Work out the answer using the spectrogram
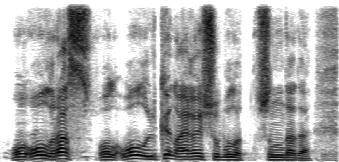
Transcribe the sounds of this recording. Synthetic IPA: owo̞lˠɾɑswolˠwʔo̞lˠʏlkʲe̞nɑjʁɑjʃəbo̞lˠɑd̪əʃənənd̪ɑd̪ə

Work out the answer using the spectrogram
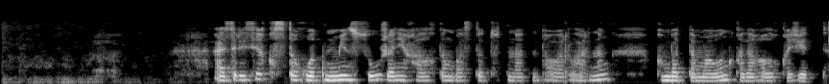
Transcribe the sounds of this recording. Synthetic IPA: æ̰sɪɾe̞se̞qʰə̥st̪əqwo̞t̪ənme̞nsuʒæne̞χɑlˠəq̚t̪əɴbɑst̪ət̪ʰʊ̥t̪ənɑt̪ənt̪ʰɑwɑɾlˠɑ̰ɾənəɴqʰəmbɑt̪ːɑmɑwəɴqʰɑd̪ɑʁɑlˠəqʰɑʒe̞t̪

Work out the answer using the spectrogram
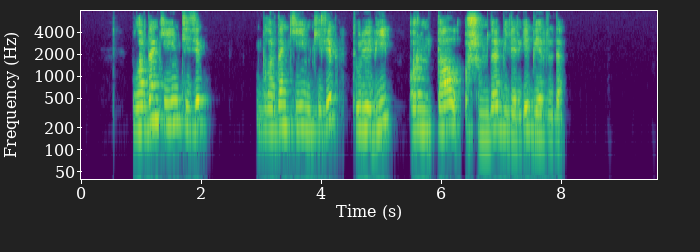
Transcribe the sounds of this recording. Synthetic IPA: ɑɾd̪ɑŋʰej | bʊlˠɑɾd̪ɑŋkʲʰe̞jɪŋkʲʰe̞ze̞k | t̪ʰɵle̞bij | ʊɾəmt̪ɑlˠʊʃəmd̪əbijle̞ɾɡʲe̞be̞ɾɪld̪ɪ

